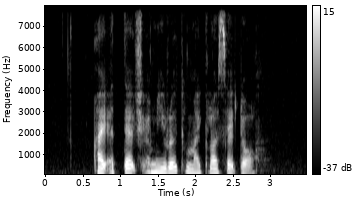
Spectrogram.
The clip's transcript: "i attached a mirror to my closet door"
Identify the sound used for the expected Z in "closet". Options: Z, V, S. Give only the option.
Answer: S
